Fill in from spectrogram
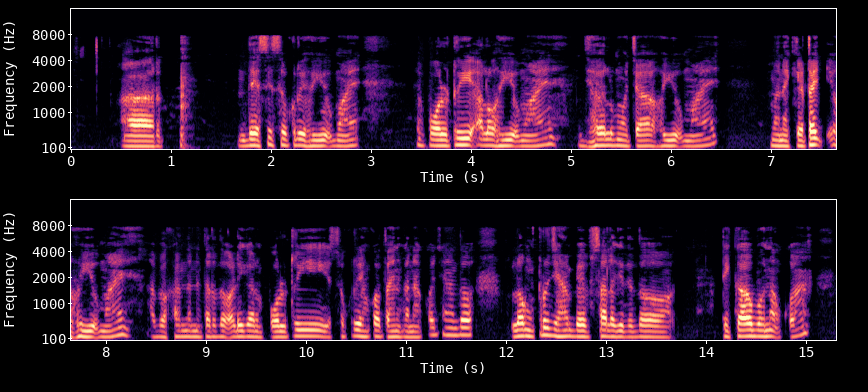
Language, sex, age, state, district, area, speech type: Santali, male, 30-45, Jharkhand, East Singhbhum, rural, spontaneous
